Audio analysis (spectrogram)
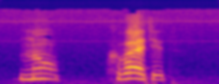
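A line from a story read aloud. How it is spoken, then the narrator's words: Stern boss. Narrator (Russian): строго сказал начальник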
